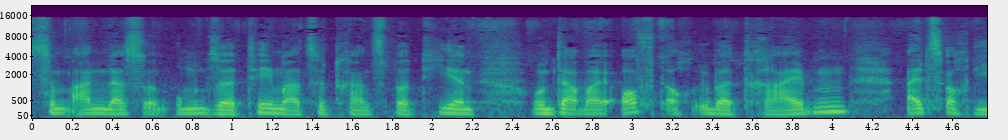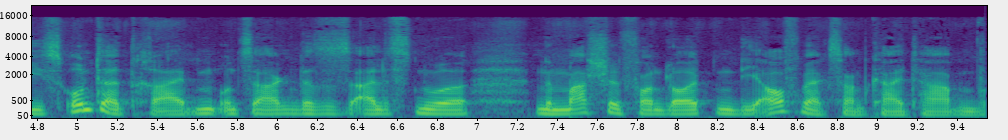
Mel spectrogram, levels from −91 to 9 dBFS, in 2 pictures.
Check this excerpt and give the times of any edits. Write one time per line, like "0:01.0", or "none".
0:04.7

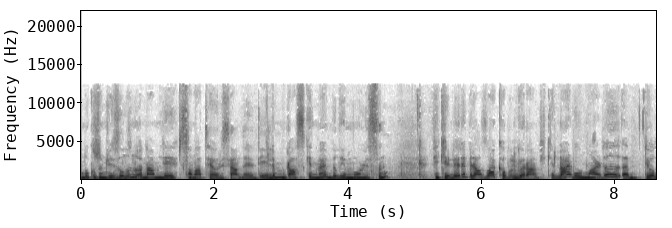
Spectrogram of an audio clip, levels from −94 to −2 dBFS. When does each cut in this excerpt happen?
0:01.4
0:07.4

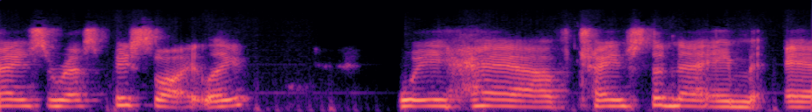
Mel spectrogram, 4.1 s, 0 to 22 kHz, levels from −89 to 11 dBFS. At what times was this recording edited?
none

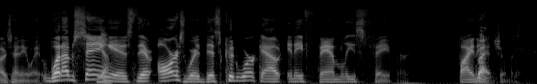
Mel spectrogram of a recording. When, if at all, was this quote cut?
0:01.8

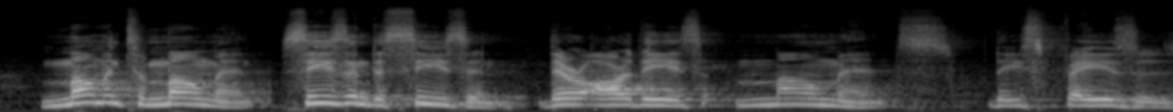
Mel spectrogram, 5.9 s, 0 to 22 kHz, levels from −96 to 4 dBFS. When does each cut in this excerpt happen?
0:01.4
0:02.6

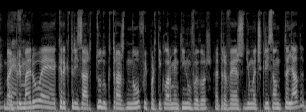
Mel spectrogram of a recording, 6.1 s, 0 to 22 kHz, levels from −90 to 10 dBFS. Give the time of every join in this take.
0:04.3

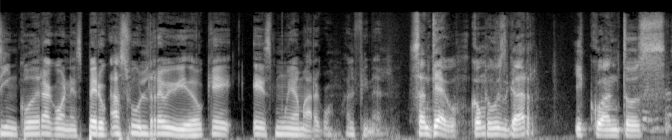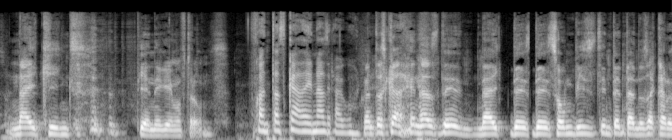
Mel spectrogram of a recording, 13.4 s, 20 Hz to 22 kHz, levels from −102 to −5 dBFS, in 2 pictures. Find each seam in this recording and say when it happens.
0:01.1
0:02.4
0:04.0
0:04.8
0:08.0
0:10.0
0:12.0

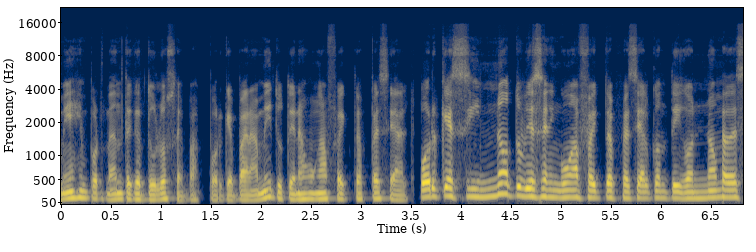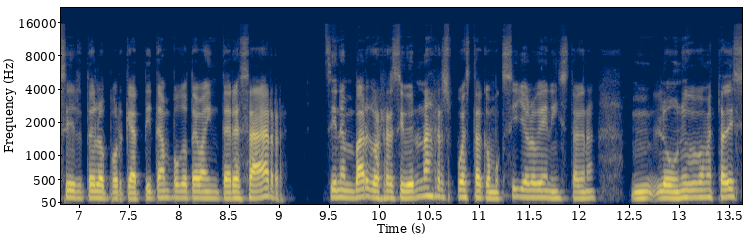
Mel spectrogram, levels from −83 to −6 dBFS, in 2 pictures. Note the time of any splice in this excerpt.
0:03.5
0:06.6
0:09.3
0:11.2

